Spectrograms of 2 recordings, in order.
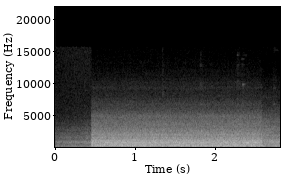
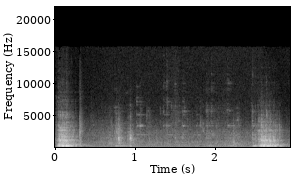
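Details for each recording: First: RV furnace blower, previously screeching and scratching, after the fix: it starts and settles into a steady, even rush of air with no screech or rubbing, running normally and not loud. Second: RV furnace blower fan turned by hand: short scratchy rasps with quiet gaps between. Something, suspected to be a loose screw, is stuck inside the fan housing and causes the loud screech when running.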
